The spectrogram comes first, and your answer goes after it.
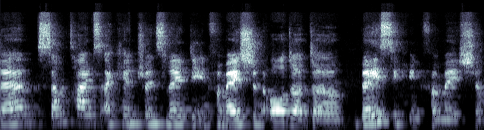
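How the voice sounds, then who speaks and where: This woman talks in a German accent at a moderate pace. Her pitch is fairly high, with ordinary variation. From Germany. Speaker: psychic medium. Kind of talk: interview.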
